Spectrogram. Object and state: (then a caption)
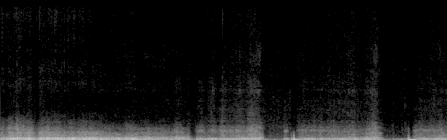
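Foam microphone windscreen being scratched. A blue foam windscreen on a black microphone is held and scratched around its sides with the long nails and fingertips of both hands. The result is a steady, muffled, low-heavy rustling and scraping with no bright top end, dipping briefly in a few places. Two sharper low thumps stand out near the end.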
